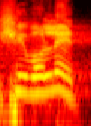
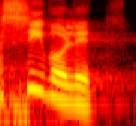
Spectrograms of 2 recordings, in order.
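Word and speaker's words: shibboleth: bien y otros no algunos la mencionaban chibolet pero a los de Efraín no le salía chivo led a los de Efraín le salía cibolet y pronunciar malé solos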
